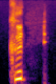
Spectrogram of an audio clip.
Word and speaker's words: could: Kalau yang cold itu jadi could. Dah. Jadi O sama L-nya hilang.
